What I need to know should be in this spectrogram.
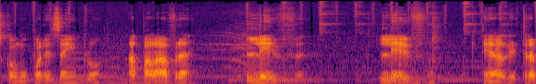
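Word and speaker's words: לב: Então nós temos como, por exemplo, a palavra lev. Lev, que tem a letra bet, porém ela é pronunciada como v. Isso porque ela se encontra no final da palavra.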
